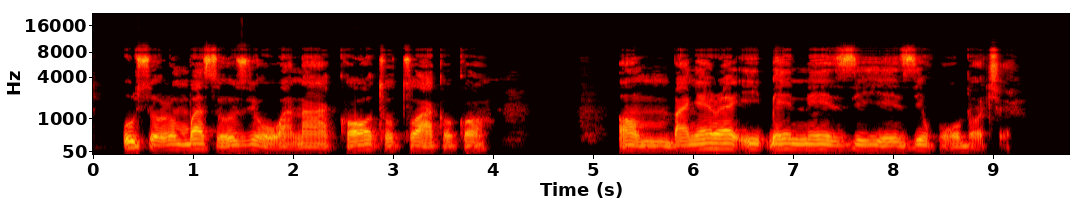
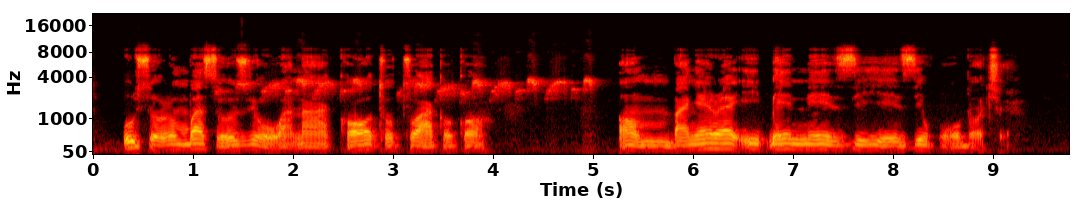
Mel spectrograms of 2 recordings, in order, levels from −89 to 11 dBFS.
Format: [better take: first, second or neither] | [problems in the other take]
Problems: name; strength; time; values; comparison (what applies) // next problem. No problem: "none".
first | noise reduction (neural mask model RNNoise)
